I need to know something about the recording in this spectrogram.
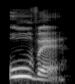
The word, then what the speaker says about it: uve: The Spanish name of V is uve. Uve. Your turn. Uve. In most varieties of Spanish, B and V are pronounced very similarly.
